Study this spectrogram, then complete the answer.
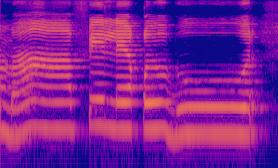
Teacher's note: یہاں دیکھیں واو ساکن سے پہلے حرکت پیش ہے، یہاں واو مد ہو رہا، بو کو ایک الف کی مقدار کھینچ کر پڑھیں گے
